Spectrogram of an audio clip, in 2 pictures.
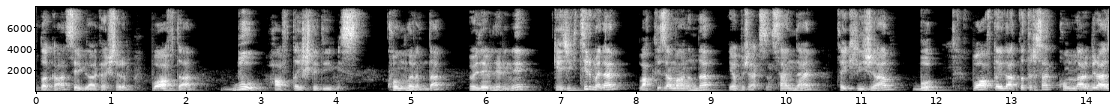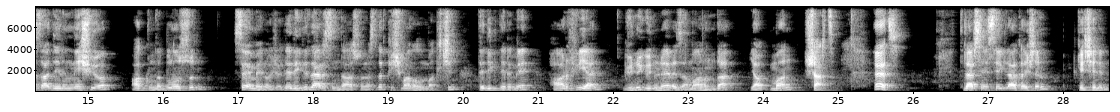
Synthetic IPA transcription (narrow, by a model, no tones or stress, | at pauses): mut̪lˠakʰaːsɛvɟilʲiaɾkʰad̪aʃlˠaɾɯmbuɦaft̪ʰa | buhaft̪ʰaiʃlʲe̞d̪iːmḭz̥ | kʰo̞nulˠaɾɯnd̪a | ø̞d̪ɛvlʲe̞ɾini | ɟ̥e̞d͡ʒict̪ʰiɾme̞d̪ænvaklʰˠɯzamaːnɯnd̪ajapɯd͡ʒa̰ksɯnsænd̪ænt̪ʰɛcɾid͡ʒaːmbub̥uhaft̪ʰajɯd̪at̪lˠat̪ʰɯɾsakʰːo̞nulˠaɾbiɾazd̪aːd̪e̞ɾinlʲe̞ʃijo̞ | aklˠɯnd̪abulˠunsun | seːmelʲo̞d͡ʒad̪e̞d̪ijd̪id̪æɾsind̪aɦaso̞nɾasɯnd̪apʰiʃmanolˠmaki̥t͡ʃʰind̪̥e̞d̪iclʲe̞ɾimihaɾfijæn | ɟynyɟynynɛvɛzamaːnɯnd̪ajap̚manʃa̰ɾt̪evɛt̪ | d̪̥ilʲæɾse̞ninsɛvɟilʲiaɾkʰad̪aʃlˠaɾɯm | ɟ̥e̞t͡ʃʰe̞lʲim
